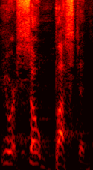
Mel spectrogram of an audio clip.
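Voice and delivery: ordinary talk, nothing marked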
